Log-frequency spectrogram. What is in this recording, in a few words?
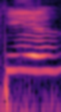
"pie1", mandarin, female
